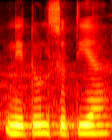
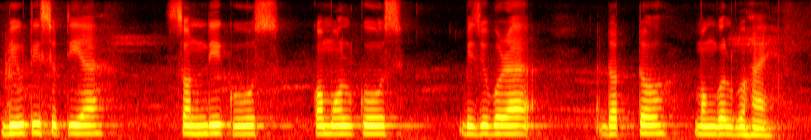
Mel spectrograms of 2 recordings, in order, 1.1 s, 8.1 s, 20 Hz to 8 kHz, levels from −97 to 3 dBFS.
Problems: background sounds at intervals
